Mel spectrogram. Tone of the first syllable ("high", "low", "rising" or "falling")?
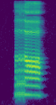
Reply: low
